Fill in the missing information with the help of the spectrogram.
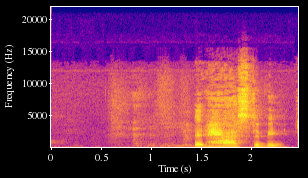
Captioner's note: laughter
